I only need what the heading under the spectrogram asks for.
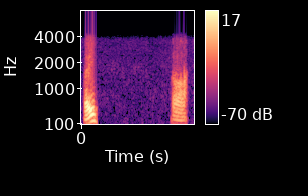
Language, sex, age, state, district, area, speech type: Nepali, male, 45-60, West Bengal, Kalimpong, rural, conversation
